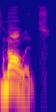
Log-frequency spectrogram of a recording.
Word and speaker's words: New Orleans: It's Nolans. Oh, Nolans? It's Nolans. Y'all going down to Nolans?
